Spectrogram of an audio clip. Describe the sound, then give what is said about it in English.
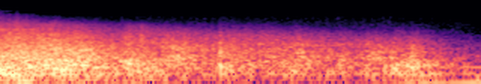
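A loud crack of thunder from a lightning strike bursts out and rolls into a long, heavy rumble that slowly fades, with a hiss like rain underneath and no voices. “No one can hide away from the might of lightning!”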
